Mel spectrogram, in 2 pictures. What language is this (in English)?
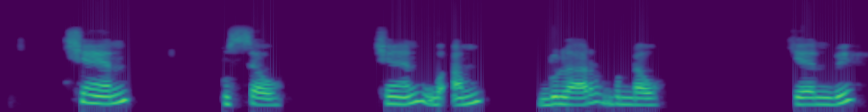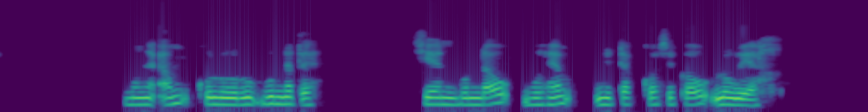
Wolof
